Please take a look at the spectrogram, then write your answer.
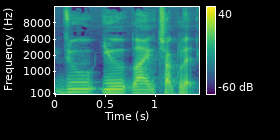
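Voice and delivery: careful textbook "Do you like chocolate"; separate words. Shown as a demonstration. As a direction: keep "Do" and "you" fully apart. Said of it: "tú aprender a decir".

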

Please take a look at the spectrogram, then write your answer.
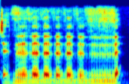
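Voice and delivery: "de" repeated as a buzzing voiced TH. Shown as a demonstration. Teacher demonstrates the TH for learners, voiced and repeated. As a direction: buzz a rapid, even "de, de, de". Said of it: "Y ese sonido sonoro".

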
